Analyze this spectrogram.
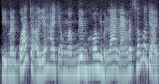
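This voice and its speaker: A woman voicing a curious, excitable husband who gossips about the neighbors. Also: mid-range voice, fast talker. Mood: worked up. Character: curious nosy husband, middle-aged man.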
